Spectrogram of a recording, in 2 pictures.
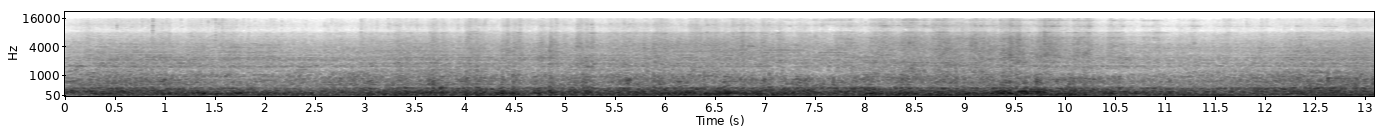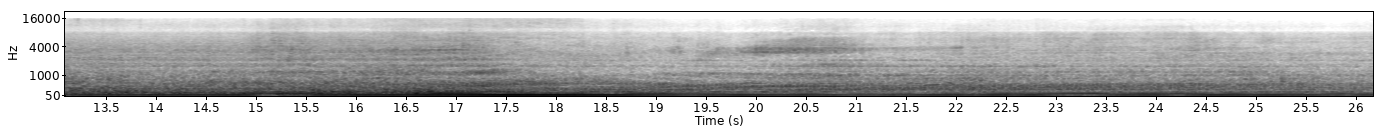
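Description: Wheels clattering and rushing air as the LHB coaches of another express train pass close alongside, heard from the open door of a moving train. About halfway through, a steady low drone comes to the fore.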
